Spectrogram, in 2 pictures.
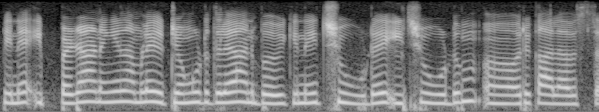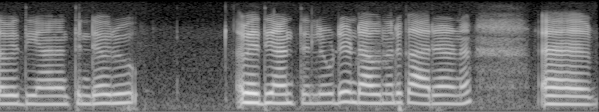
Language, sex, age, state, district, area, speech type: Malayalam, female, 18-30, Kerala, Ernakulam, rural, spontaneous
